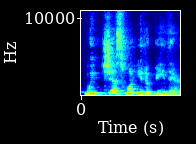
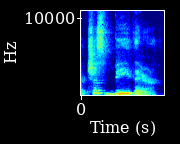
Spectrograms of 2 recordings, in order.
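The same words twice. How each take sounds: First: Said in the usual way. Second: Slow, breathy whisper of advice; hushed, unhurried reminder. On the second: Shown as a demonstration. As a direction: whisper it gently and slowly. Whispered advice to griever supporters.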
